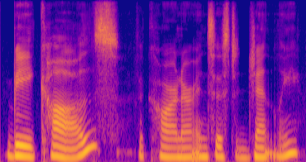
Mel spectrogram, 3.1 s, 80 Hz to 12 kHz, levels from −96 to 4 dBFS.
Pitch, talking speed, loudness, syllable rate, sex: 175 Hz, 100 wpm, -19 LUFS, 4.4 syllables/s, female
